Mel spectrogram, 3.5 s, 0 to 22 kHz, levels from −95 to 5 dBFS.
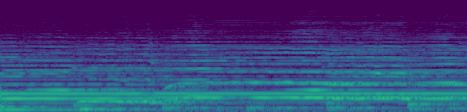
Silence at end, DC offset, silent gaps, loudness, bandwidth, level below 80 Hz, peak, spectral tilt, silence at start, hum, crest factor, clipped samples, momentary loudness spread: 0 s; under 0.1%; none; -35 LUFS; 9.8 kHz; -64 dBFS; -22 dBFS; -7 dB/octave; 0 s; none; 12 dB; under 0.1%; 4 LU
